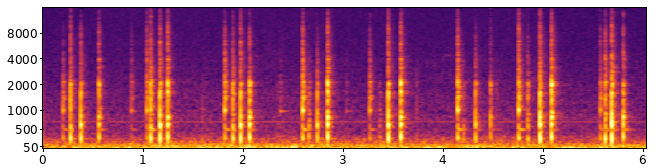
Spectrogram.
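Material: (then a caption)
Tin-plated steel. A metal Altoids mint tin is tapped in quick clusters of sharp, bright clicks with a faint ringing tone near 630 Hz. Each tap dies away almost at once over a steady low background hum.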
